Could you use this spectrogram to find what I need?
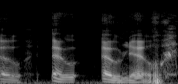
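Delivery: comical, very low, comically deep robot voice.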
